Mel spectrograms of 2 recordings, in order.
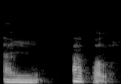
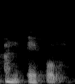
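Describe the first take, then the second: First: "An apple" with an open a, like "an ap-pl"; correct pronunciation. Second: "an apple" with an e sound, like "an epple"; wrong pronunciation. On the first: Teacher models the right form for French learners, careful open a. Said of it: "Et non pas an apple". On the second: Teacher shows learners the form to avoid, softer, "epple". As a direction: say "apple" as "epple" to show the mistake. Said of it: "Et non pas". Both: Shown as a demonstration.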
